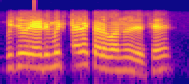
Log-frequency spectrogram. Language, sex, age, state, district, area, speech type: Gujarati, male, 18-30, Gujarat, Aravalli, urban, conversation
